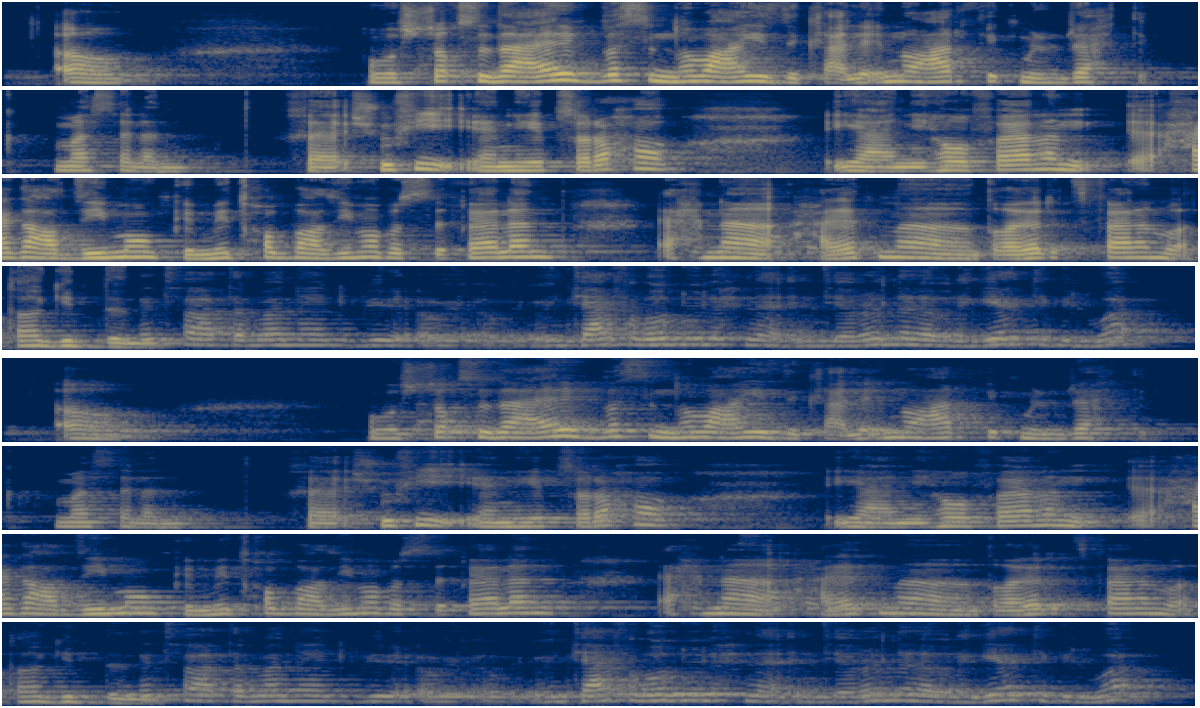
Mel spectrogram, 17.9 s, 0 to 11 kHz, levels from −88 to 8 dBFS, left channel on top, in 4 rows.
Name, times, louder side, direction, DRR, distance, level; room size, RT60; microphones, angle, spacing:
voice 1, 1.4-4.2 4.7-5.2 5.6-14.0, left 7 dB, 85° left, 15 dB, 0.4 m, -24 dB
voice 2, 11.5-12.4 14.0-17.7, equal, 5° left, -2 dB, 2.0 m, -35 dB
17.5 x 8.4 x 3.1 m, 0.78 s
head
